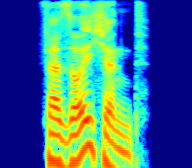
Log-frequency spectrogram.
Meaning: present participle of verseuchen
- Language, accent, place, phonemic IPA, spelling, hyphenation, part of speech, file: German, Germany, Berlin, /fɛɐ̯ˈzɔʏ̯çənt/, verseuchend, ver‧seu‧chend, verb, De-verseuchend.ogg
